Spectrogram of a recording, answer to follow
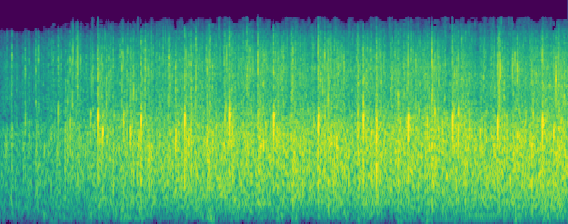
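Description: Church congregation applauding, the clapping building up over the first second and then holding steady.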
